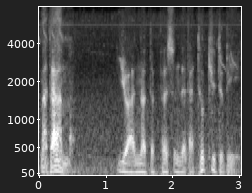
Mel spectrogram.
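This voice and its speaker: Pompous, excitable Frenchman, swooping pitch. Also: a little fast, a little hiss or hum. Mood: grandiose. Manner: pompous, theatrical. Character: two excitable Frenchmen: café waiter and bumbling police sergeant. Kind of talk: adventure game voice acting.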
